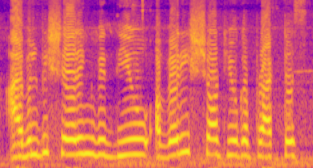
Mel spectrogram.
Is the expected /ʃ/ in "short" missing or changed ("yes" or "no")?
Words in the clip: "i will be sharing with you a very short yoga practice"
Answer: no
